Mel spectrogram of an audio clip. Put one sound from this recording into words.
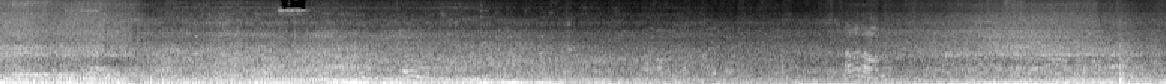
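Traffic rumbles steadily along a busy street outdoors.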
